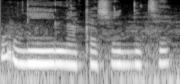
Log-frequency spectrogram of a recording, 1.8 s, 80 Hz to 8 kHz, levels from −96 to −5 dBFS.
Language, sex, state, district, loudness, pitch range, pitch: Bengali, female, Tripura, West Tripura, -13 LUFS, 230-245 Hz, 240 Hz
